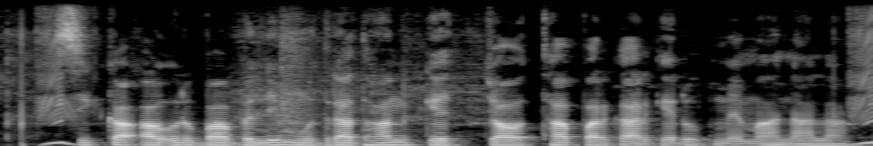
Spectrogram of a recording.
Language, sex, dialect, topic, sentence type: Bhojpuri, male, Southern / Standard, banking, statement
